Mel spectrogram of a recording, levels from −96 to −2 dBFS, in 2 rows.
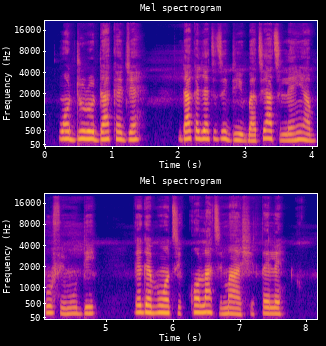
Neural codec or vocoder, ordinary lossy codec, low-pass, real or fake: vocoder, 48 kHz, 128 mel bands, Vocos; none; none; fake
